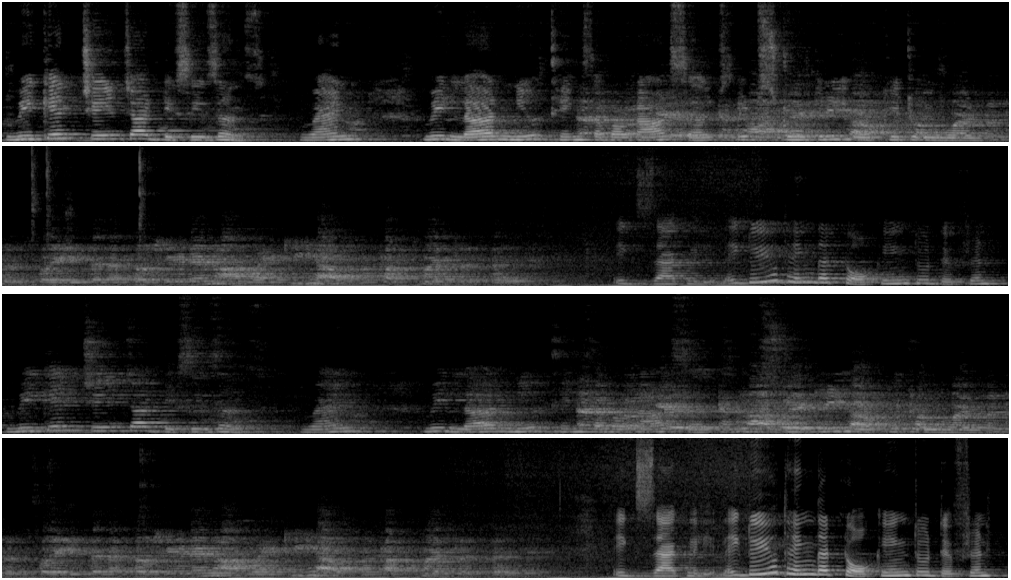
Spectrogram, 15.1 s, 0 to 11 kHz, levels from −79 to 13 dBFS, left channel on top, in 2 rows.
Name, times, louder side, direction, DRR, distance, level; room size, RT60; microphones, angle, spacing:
voice 1, 0.0-1.9 2.2-7.4, left 7 dB, 75° left, 11 dB, 0.4 m, -32 dB
sound 1, 1.3-1.8 2.6-2.8 3.6-3.7 4.3-11.6, right 1 dB, 5° right, 1.1 m, -36 dB
sound 2, 7.2-13.3, right 1 dB, 85° right, 1.0 m, -49 dB
voice 2, 12.1-15.0, right 7 dB, 50° right, 16 dB, 0.4 m, -30 dB
10.5 x 5.8 x 7.5 m, 1.3 s
head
